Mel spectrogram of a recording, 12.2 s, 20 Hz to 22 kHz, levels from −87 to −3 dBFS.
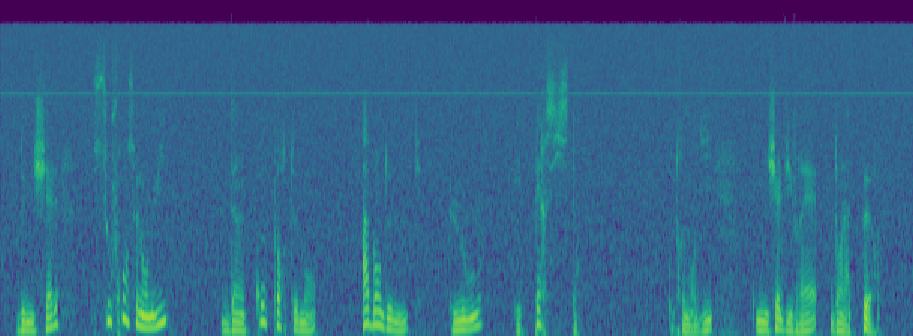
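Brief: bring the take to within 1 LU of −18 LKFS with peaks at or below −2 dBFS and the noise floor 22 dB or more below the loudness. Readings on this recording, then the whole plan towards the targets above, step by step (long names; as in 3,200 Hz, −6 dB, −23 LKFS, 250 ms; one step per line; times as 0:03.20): interfering tone 7,000 Hz; level of the tone −46 dBFS; background noise floor −39 dBFS; target noise floor −46 dBFS; integrated loudness −24.0 LKFS; sample peak −4.5 dBFS; target loudness −18.0 LKFS
→ notch filter 7,000 Hz, Q 30
noise reduction from a noise print 7 dB
level +6 dB
brickwall limiter −2 dBFS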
